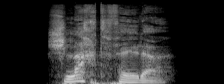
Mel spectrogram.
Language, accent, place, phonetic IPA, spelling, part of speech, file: German, Germany, Berlin, [ˈʃlaxtˌfɛldɐ], Schlachtfelder, noun, De-Schlachtfelder.ogg
- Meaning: nominative/accusative/genitive plural of Schlachtfeld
